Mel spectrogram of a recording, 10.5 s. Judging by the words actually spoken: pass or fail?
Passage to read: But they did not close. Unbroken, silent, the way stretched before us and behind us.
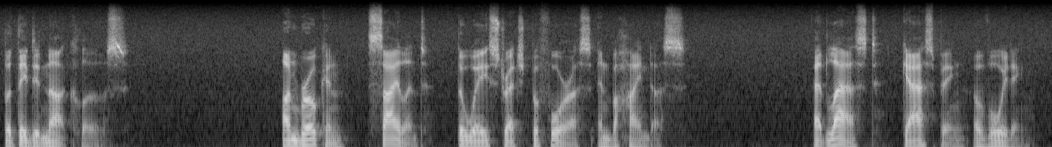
fail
